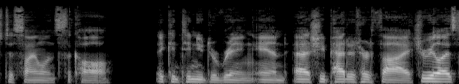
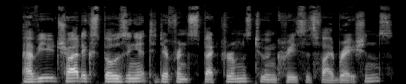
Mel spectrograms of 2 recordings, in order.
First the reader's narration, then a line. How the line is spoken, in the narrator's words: asked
